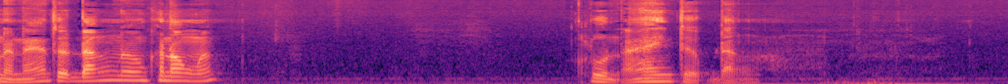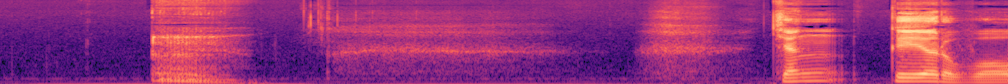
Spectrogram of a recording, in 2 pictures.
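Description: A middle-aged man speaks calmly in short phrases with pauses, close to a microphone.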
